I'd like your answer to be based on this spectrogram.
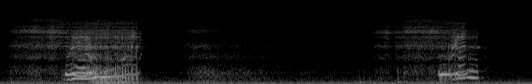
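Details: Snoring during sleep: two rough, fluttering inspiratory snores separated by a quiet pause of about three seconds. The sleeper calls them very strange noises and wonders about sleep apnea.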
